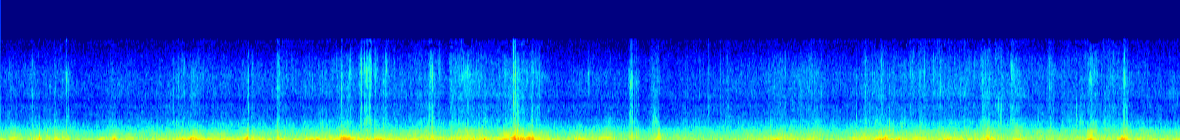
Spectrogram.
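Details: Inside a honey bee hive, a continuous low drone of many bees, harmonic tones wavering up and down as nearby insects shift, with occasional brief ticks and a louder swell near the middle.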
